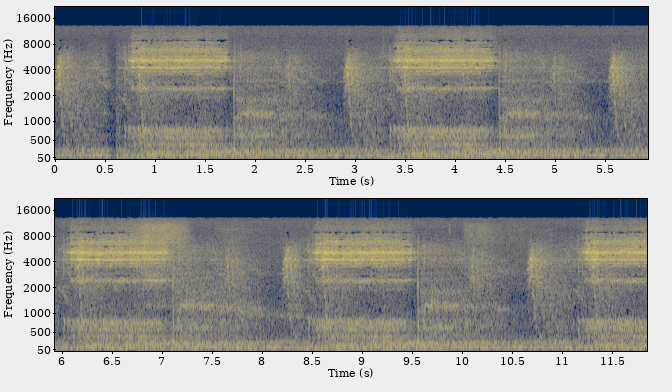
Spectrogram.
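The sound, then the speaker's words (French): A man pants heavily, out of breath and struggling to recover, with loud rhythmic gasps and breaths repeating steadily throughout, each one rough and breathy. “Ouais, c'était votre animateur qui avait du mal à reprendre son souffle.”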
